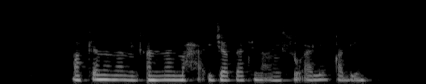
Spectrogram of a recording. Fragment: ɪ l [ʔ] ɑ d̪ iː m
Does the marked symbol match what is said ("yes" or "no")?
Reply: no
